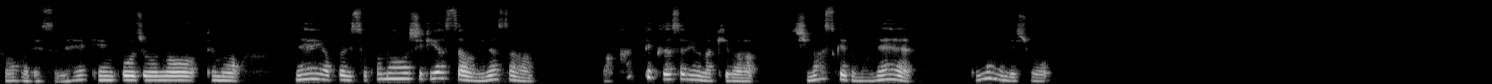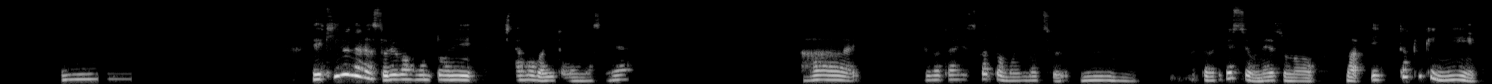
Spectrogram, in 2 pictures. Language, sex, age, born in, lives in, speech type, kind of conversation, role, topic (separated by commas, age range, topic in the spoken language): Japanese, female, 55-59, Japan, United States, conversation, advice, advisor, 飲み会や付き合いの誘いを断れないとき、どうすれば上手に断れますか？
